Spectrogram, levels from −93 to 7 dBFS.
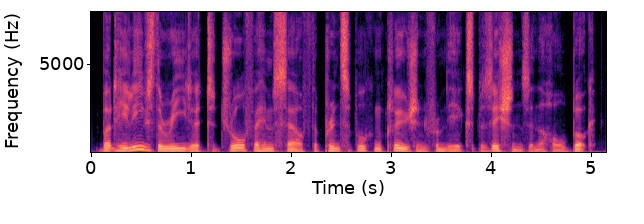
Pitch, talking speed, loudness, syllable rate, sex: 110 Hz, 220 wpm, -17 LUFS, 6.1 syllables/s, male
